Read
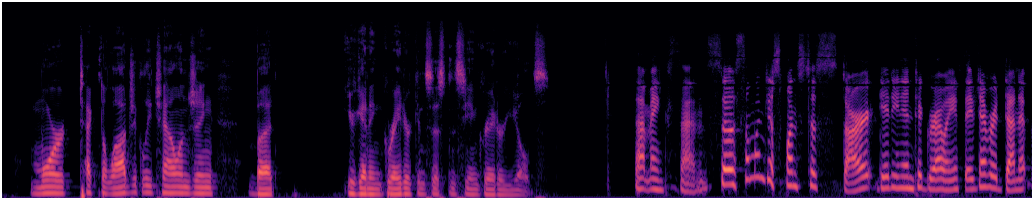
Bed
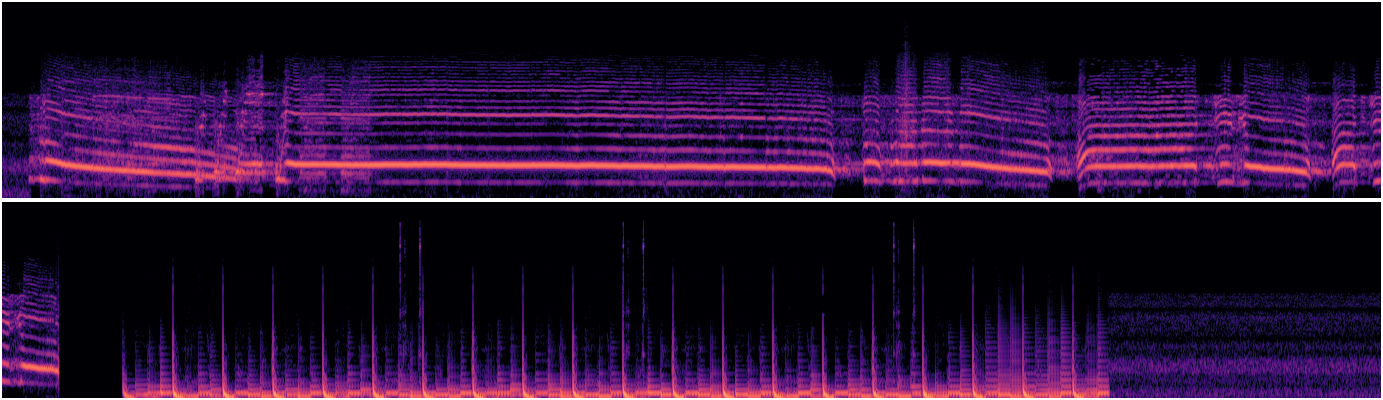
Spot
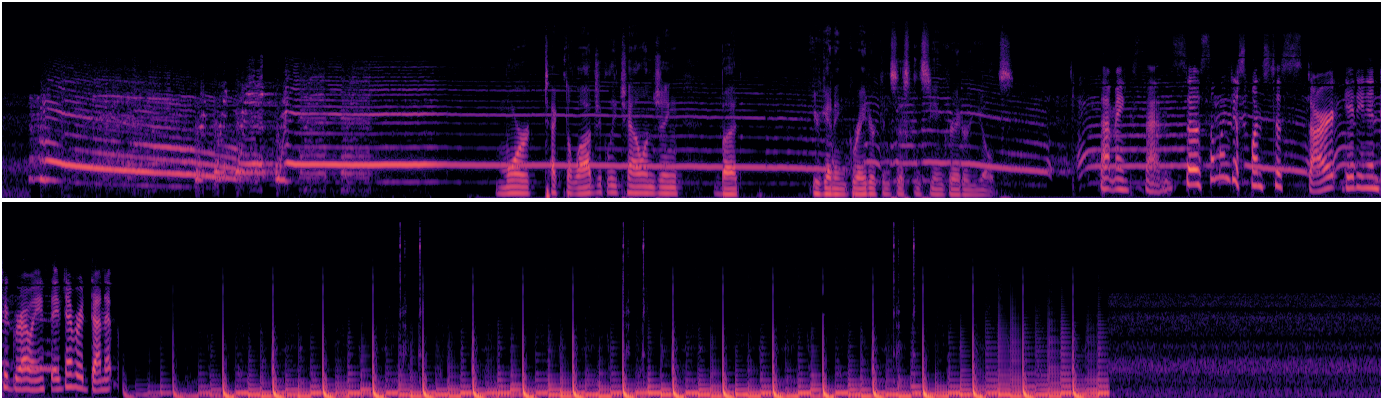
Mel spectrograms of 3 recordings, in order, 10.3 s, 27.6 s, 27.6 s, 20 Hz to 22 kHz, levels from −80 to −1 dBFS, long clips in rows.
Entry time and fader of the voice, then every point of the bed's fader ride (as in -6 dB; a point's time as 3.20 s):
4.65 s, -2.0 dB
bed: 4.22 s -5 dB
4.47 s -15 dB
15.50 s -15 dB
16.17 s -2 dB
